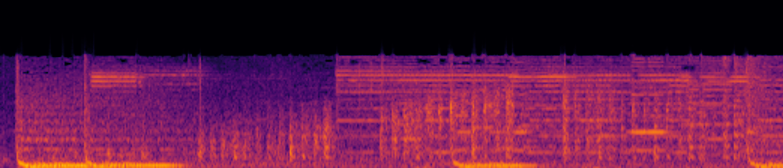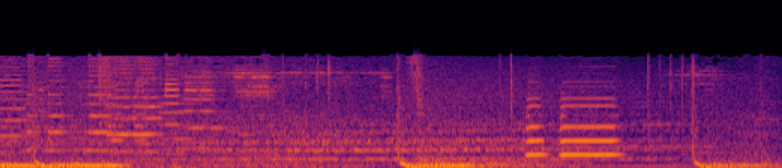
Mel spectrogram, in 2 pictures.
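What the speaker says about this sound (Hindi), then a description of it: "रात दिन दौड़ती भागती सड़कें, बेशुमार गाड़ियां, बेहिसाब शोर।" Steady roar of heavy road traffic with repeated car and truck horns honking near and far, some long blasts, no voices.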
